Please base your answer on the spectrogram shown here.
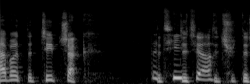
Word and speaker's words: Taoiseach: Sinéad and be like, so how about the Taoiseach? The tree chuck?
